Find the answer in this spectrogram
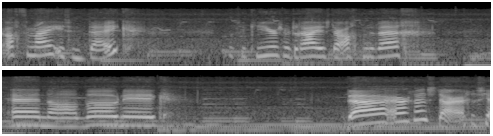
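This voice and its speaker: A woman's high voice at a very slow pace with long, frequent pauses, ordinary pitch variation and big swings in loudness, dry with no echo, over clear background music. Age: young. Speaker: equestrian vlogger. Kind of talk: casual talk to camera. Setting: outdoors. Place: open country. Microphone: earbuds.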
